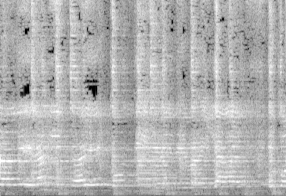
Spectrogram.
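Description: A young girl singing a folk song over two strummed acoustic guitars.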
